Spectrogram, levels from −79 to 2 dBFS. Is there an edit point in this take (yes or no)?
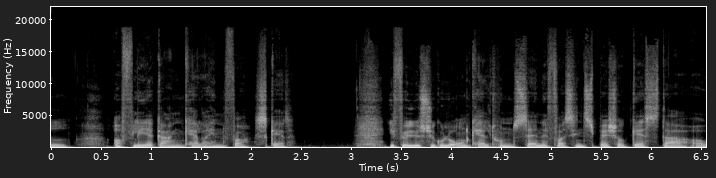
no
